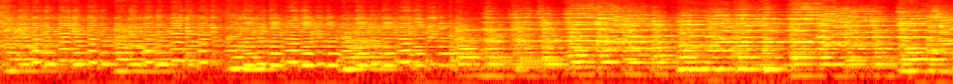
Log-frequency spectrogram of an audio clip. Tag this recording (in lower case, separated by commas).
violin, cello, music, playing cello, bowed string instrument, orchestra, musical instrument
